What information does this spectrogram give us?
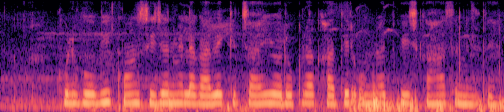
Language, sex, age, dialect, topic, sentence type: Magahi, female, 31-35, Southern, agriculture, question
